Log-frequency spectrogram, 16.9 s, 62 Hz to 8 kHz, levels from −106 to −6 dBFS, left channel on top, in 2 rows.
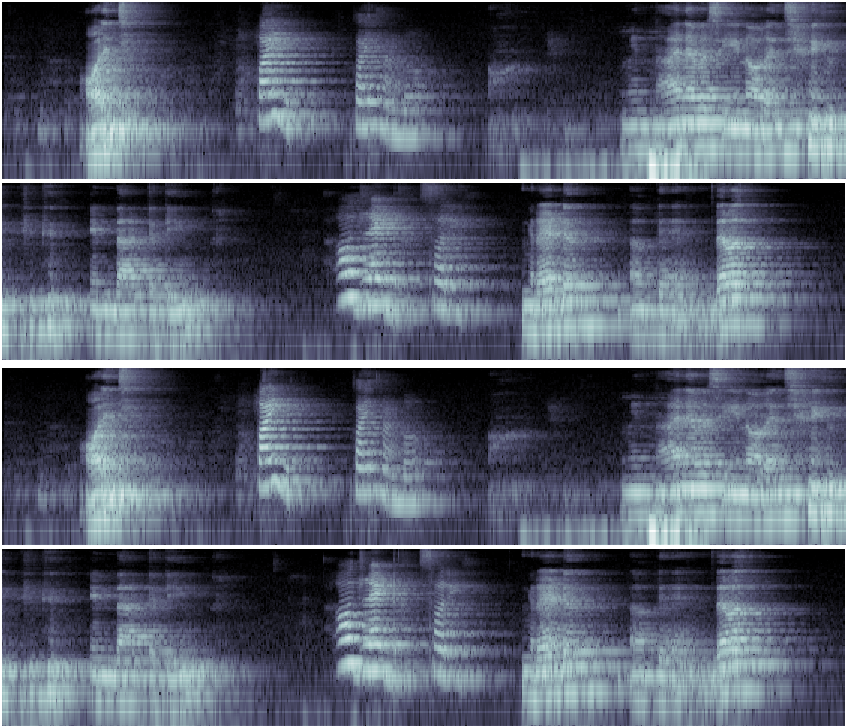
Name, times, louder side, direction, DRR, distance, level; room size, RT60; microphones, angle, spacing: voice 1, 0.8-1.7 4.9-5.0 6.2-9.1 9.3-10.4 13.6-14.4 14.7-15.8, equal, 20° left, 1 dB, 1.1 m, -29 dB
voice 2, 2.6-2.9 3.5-4.2 11.8-13.0, right 3 dB, 30° right, 5 dB, 0.5 m, -30 dB
7.3 x 6.0 x 4.9 m, 1.1 s
head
